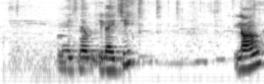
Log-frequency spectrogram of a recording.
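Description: Small spices drop into a metal pot with a light clink.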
